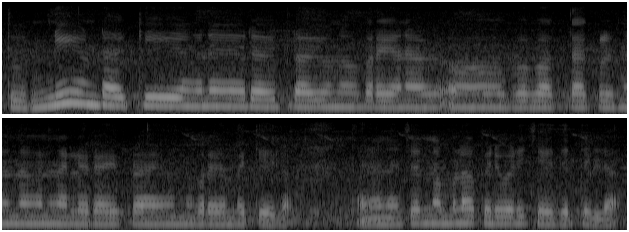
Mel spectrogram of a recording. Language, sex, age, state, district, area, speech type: Malayalam, female, 60+, Kerala, Idukki, rural, spontaneous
